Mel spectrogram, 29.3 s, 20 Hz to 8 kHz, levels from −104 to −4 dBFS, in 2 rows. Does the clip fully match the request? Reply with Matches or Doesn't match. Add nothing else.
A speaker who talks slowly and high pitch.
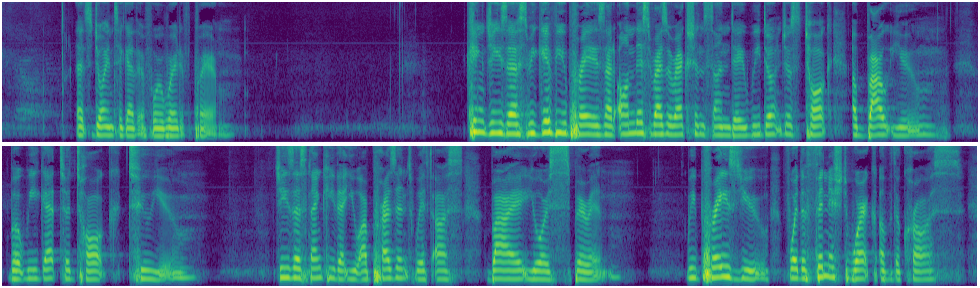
Matches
